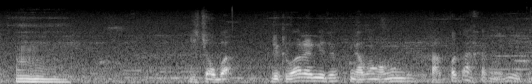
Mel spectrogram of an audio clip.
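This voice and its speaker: Noticeable background noise sits behind a man speaking at a medium pitch and moderate pace. His pitch varies in an ordinary way, with long, frequent pauses. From Jakarta. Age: 70s. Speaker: linguist, university lecturer. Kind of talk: interview answer. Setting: at home.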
